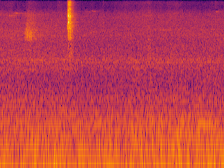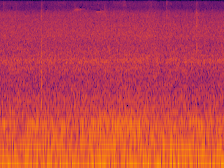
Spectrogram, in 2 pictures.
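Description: Steady low rumble of a moving passenger train heard from inside the coach, with one sharp click about a second and a half in.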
